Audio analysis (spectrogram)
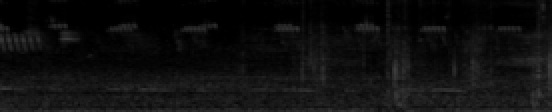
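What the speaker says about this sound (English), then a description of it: "You can hear all the crickets and the birds." Crickets chirp in faint repeated trills along a lake trail near a golf course, with scattered soft footsteps and distant bird calls in a quiet outdoor setting.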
